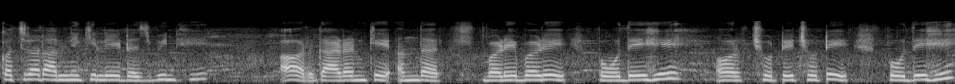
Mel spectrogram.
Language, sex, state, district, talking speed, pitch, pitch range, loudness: Hindi, female, Goa, North and South Goa, 120 wpm, 205 Hz, 195-220 Hz, -16 LUFS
